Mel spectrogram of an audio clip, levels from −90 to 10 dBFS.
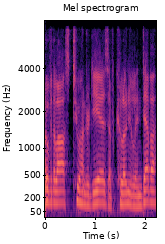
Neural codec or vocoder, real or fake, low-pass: none; real; 7.2 kHz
